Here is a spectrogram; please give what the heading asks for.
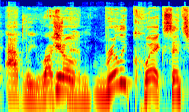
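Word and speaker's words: Adley Rutschman: Right, shout out Audi Rushmans of the world, as Bonte Hill trying to say Adley Rushman.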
